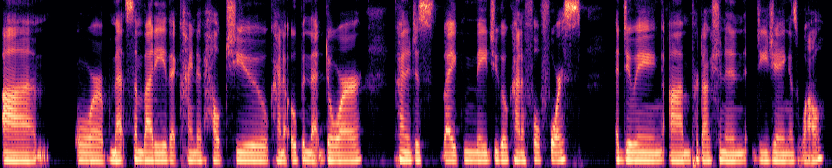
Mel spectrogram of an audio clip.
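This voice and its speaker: A woman's voice: a bass voice, monotone, moderate pace, smooth, no echo, clean studio sound. A woman co-hosting a radio show, upbeat and encouraging as she asks questions. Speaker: radio co-host. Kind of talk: casual interview chat.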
